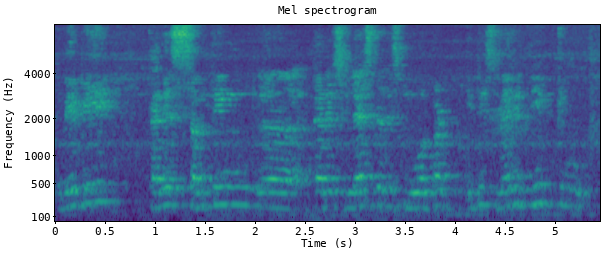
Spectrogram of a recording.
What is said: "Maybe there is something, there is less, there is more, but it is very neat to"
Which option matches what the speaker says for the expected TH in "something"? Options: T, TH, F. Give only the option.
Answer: T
